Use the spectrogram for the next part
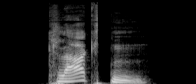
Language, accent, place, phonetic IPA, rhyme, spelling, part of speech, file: German, Germany, Berlin, [ˈklaːktn̩], -aːktn̩, klagten, verb, De-klagten.ogg
- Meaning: inflection of klagen: 1. first/third-person plural preterite 2. first/third-person plural subjunctive II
